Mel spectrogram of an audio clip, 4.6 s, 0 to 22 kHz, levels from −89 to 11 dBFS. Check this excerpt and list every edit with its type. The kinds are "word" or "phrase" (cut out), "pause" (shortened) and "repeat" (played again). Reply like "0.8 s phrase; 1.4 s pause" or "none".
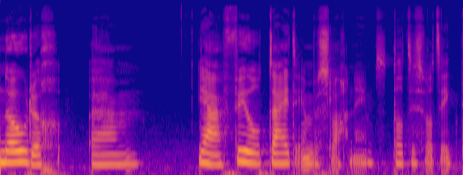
none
